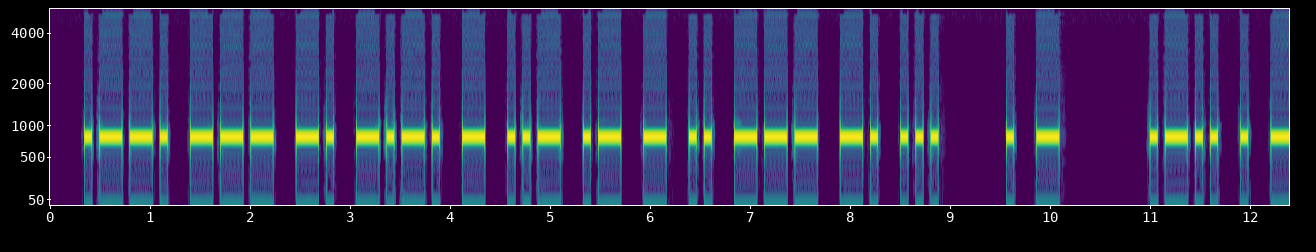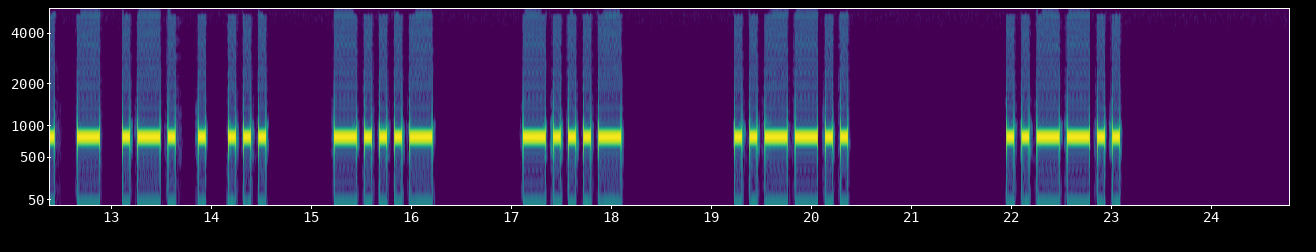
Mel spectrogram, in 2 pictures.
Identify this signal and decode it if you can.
Morse code, heard as a keyed tone, about 16 wpm, 800 Hz. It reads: PONCTUATIONS ET LETTRES <BT> <BT> ? ?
